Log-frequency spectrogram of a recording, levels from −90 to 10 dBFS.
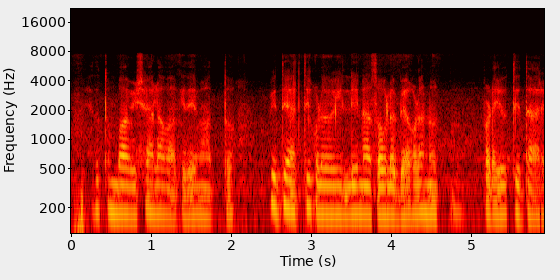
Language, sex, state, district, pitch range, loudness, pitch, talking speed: Kannada, female, Karnataka, Raichur, 165-185 Hz, -32 LUFS, 170 Hz, 70 wpm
